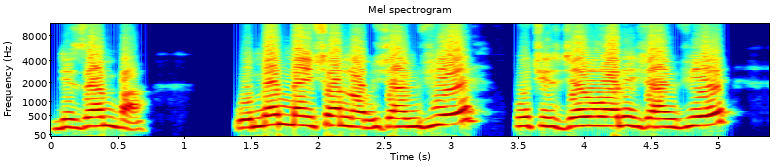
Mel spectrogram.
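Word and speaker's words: janvier: We made mention of Jeanvier which is January Jean Vier Feb Mar that's August September September October October November November December I hope You got all that.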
